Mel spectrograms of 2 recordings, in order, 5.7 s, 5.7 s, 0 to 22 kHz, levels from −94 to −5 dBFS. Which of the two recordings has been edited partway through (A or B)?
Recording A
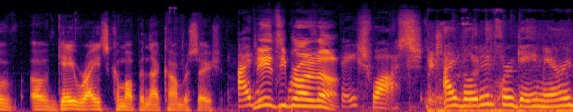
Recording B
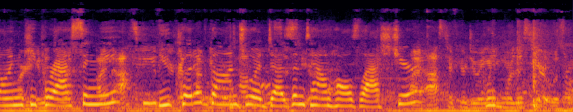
A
